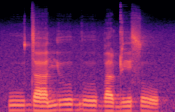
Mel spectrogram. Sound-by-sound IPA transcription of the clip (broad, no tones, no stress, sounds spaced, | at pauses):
u d a nʲ ʊː b ʊː b a ɖ ɪ s o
